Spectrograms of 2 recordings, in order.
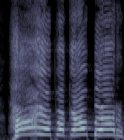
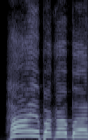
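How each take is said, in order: First: The greeting is shouted loudly. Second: The greeting is spoken at normal volume. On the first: The speaker calls it wrong. "dia bukan teriak. Ya, bukannya, ... Bukan seperti itu. Kalau di outdoor seperti itu boleh" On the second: The speaker calls it right. "adalah suara perut"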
